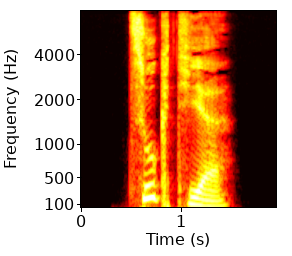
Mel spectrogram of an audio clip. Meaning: draught animal, beast of burden
- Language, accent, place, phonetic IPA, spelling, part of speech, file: German, Germany, Berlin, [ˈtsuːkˌtiːɐ̯], Zugtier, noun, De-Zugtier.ogg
